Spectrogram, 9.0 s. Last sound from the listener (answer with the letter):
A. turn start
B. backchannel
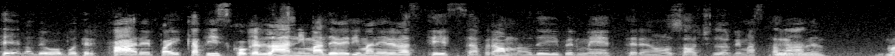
A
